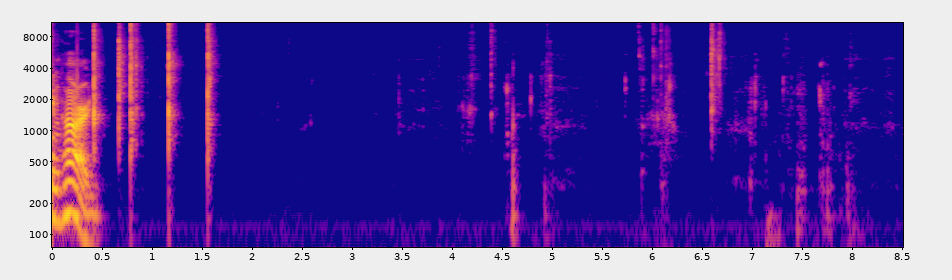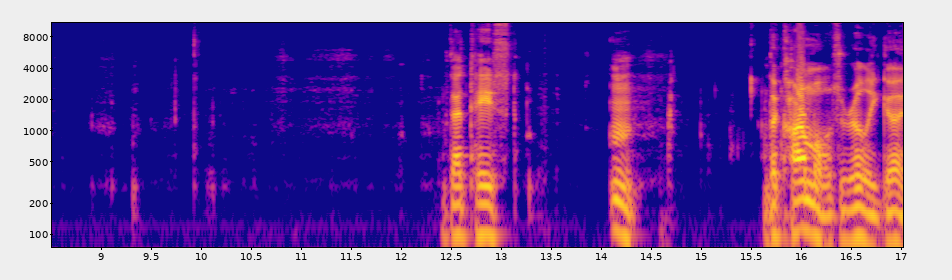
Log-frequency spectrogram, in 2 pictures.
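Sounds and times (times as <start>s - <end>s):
person chewing crunchy pastry: 2.2s - 12.4s, 13.0s - 15.6s.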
